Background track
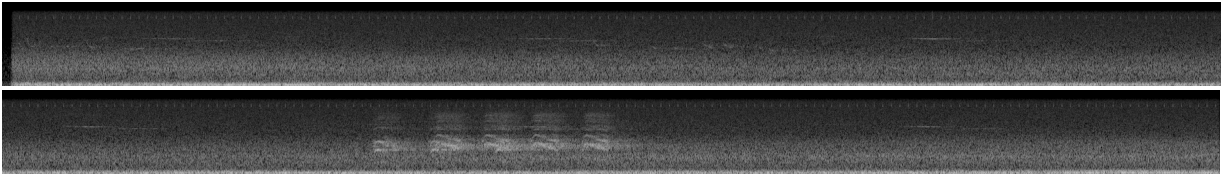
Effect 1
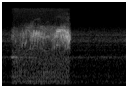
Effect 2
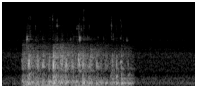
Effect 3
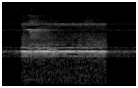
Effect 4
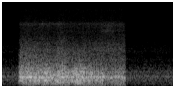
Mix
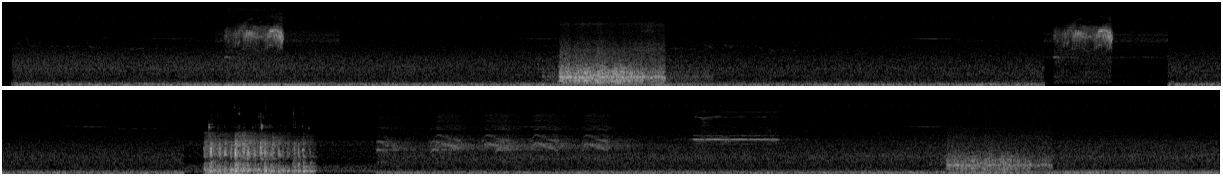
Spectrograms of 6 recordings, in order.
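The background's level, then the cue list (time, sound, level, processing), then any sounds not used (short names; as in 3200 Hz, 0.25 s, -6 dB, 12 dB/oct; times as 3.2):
background track -19 dB
2.13 add 1 -7.5 dB
5.4 add 4 -4.5 dB + limiter -14.5 dBFS
10.42 replace with 1 -6.5 dB + high shelf 8200 Hz -5.5 dB
14.01 replace with 2 -4 dB
18.91 add 3 -14.5 dB + soft clip -22.5 dBFS
21.46 add 4 -14 dB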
